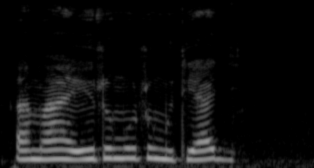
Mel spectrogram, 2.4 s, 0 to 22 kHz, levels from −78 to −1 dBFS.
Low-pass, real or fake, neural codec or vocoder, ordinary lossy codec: none; real; none; none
